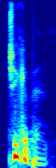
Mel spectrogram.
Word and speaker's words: Chinquapin: Chinkapin.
